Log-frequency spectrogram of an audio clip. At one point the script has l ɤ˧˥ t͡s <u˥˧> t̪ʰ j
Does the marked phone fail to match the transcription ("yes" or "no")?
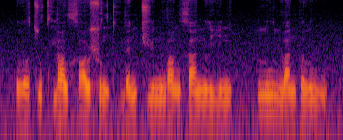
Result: no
